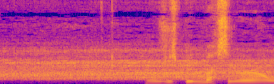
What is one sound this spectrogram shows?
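Model trains whir along their tracks.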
